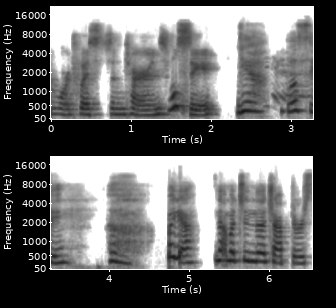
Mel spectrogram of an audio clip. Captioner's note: sigh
